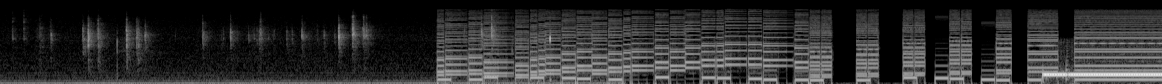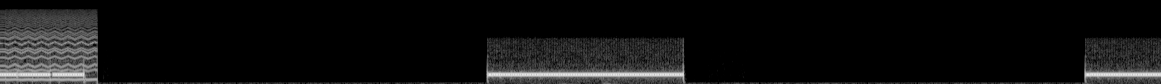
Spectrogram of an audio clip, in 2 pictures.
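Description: A telephone call is placed: a rapid string of dialing tones is followed by a buzzy steady tone, then ringing tones in long bursts separated by silent gaps.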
